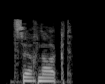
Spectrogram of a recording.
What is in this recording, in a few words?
"zernagt", German; adjectives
